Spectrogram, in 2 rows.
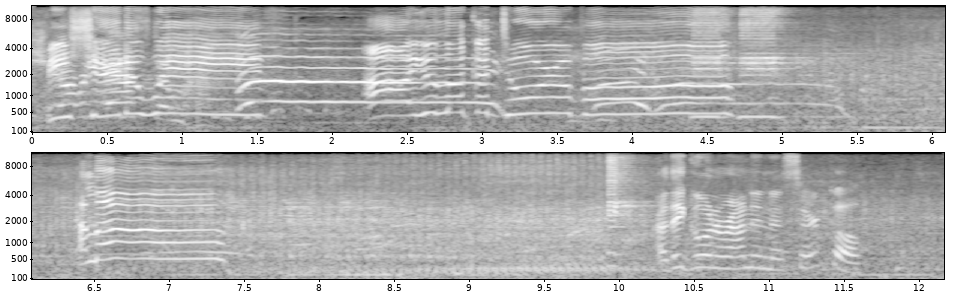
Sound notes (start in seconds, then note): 3.9 horn honking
